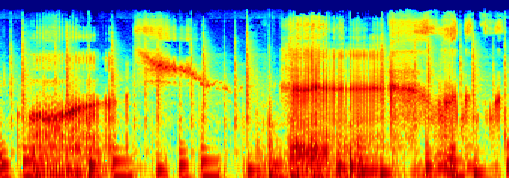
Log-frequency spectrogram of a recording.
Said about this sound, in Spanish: Están roncando como leones.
